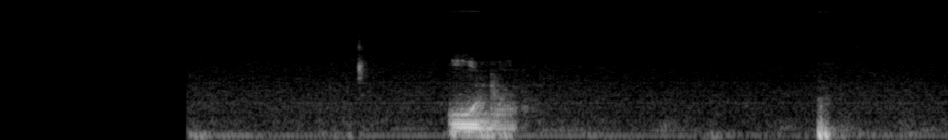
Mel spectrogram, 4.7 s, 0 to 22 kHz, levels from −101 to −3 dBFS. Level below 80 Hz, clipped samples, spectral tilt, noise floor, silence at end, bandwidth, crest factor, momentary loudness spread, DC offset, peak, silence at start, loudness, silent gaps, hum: -56 dBFS; under 0.1%; -11 dB/octave; -70 dBFS; 0.6 s; 4.6 kHz; 24 dB; 17 LU; under 0.1%; -14 dBFS; 2.25 s; -34 LUFS; none; none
